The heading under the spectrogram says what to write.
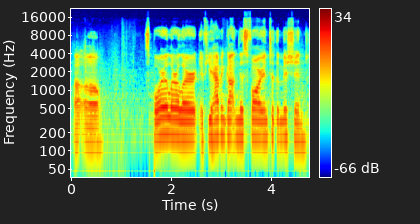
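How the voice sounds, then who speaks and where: A young man, hoarse and losing his voice, chatting casually with viewers while streaming a game. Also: fairly high pitch, fairly even intonation, normal speed. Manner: chatty, talks to viewers by name. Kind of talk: casual live-stream chat.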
